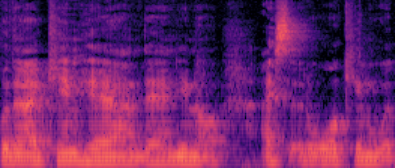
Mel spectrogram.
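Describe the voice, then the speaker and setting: A man speaks in a Nigerian accent at a very fast pace. There is noticeable background noise. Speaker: podcast host. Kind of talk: casual interview chat.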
